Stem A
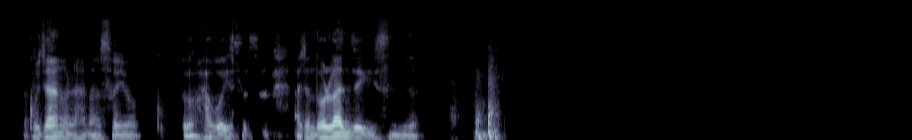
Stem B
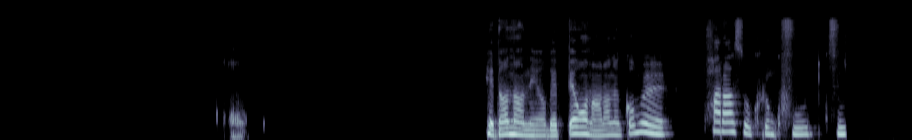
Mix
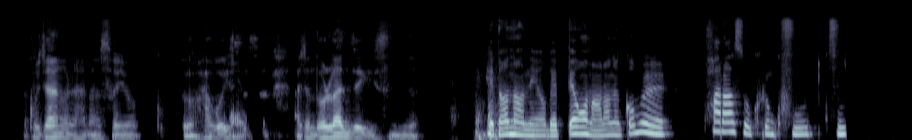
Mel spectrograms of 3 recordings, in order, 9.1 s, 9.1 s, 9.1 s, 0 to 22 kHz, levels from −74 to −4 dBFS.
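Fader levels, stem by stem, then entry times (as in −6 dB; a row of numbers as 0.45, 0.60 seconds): −2.5, −0.5 decibels; 0.00, 0.00 seconds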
